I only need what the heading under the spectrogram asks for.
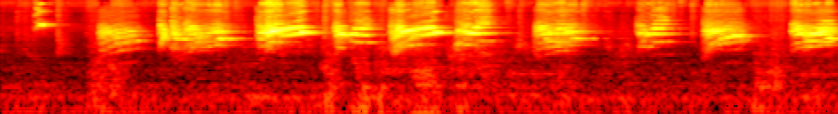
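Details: Caged hooded siskins in a breeding aviary beginning their song: a lively run of high, twittering warbled phrases and buzzy slurred notes, delivered in rapid bursts about every half second with brief gaps between.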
